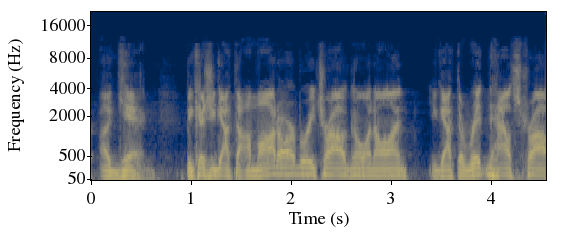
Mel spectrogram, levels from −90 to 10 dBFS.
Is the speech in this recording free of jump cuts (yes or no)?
yes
